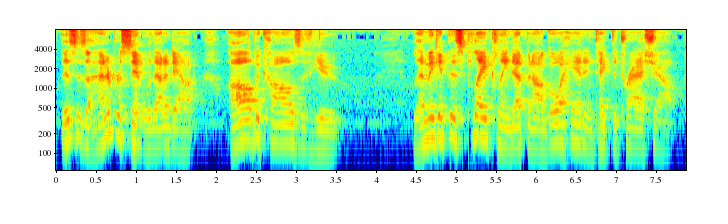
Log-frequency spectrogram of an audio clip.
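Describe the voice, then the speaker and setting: A man's voice: mid-range voice, expressive, moderate pace, sharp tone, echoey room. A man acting a hapless, apologetic husband in a play, eager to please, earnest and dramatic.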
